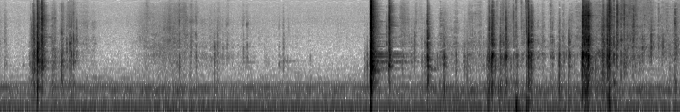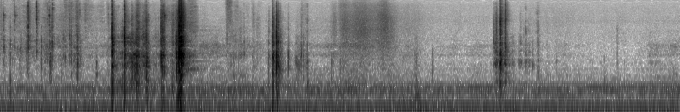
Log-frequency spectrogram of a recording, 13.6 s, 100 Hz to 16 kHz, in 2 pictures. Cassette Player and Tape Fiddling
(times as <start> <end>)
3.7 8.8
